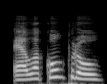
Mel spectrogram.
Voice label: "ela comprou", portugues; comprar; portugues/verbos

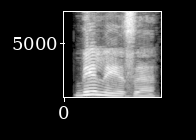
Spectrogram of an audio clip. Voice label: "beleza", portugues

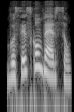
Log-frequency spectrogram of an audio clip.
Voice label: "voces conversam", portugues; conversar; portugues/verbos

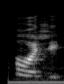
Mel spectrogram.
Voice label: "hoje", portugues

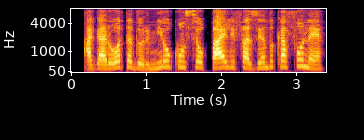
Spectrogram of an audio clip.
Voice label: "cafune", portugues

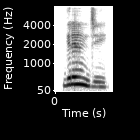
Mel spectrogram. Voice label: "grande", portugues

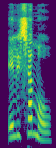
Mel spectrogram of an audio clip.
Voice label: "ele chamou", portugues; chamar; portugues/verbos

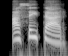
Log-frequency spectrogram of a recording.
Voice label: "aceitar", Portuguese; verbos

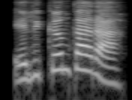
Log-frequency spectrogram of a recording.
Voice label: "ele cantara", portugues; portugues/verbos

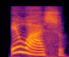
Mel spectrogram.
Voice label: "eu acho", portugues; verbos

